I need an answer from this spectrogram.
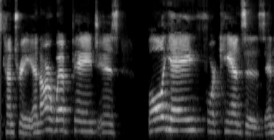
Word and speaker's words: Bollier: and our webpage is bolier for kansas and it's b o l l i e r uh pronounced like a bowl of soup and say yay which is exciting so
